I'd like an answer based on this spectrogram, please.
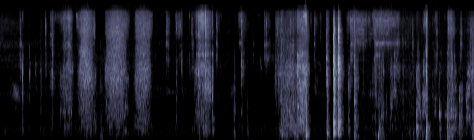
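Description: A cardboard shipping case being handled and opened: several separate scrapes and swishes of cardboard, then a quicker run of sharp knocks and taps in the second half.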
